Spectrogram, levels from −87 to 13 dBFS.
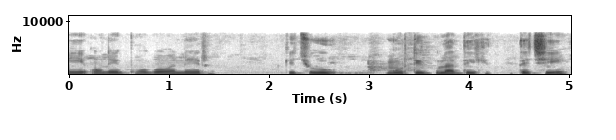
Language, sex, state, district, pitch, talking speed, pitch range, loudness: Bengali, male, West Bengal, Alipurduar, 115 Hz, 60 wpm, 110-135 Hz, -19 LUFS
